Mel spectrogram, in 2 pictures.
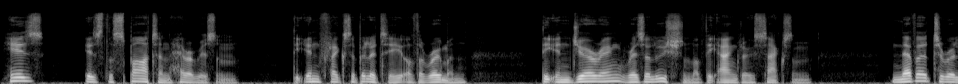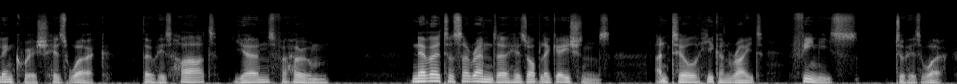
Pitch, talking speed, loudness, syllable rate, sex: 105 Hz, 125 wpm, -20 LUFS, 4.7 syllables/s, male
